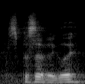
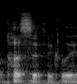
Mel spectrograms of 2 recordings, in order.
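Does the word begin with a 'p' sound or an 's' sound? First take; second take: s sound; p sound. First: The word begins with an 's' sound. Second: The word begins with a 'p' sound.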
